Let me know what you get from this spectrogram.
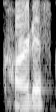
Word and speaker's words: Cardiff: Can you let Hugh know that from the Bank of Cardiff called? – Bank of what? – Cardiff. I know it sounds a little funny over the phone. It's spelled C-A-R-D-I-F-F, as in Frank.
